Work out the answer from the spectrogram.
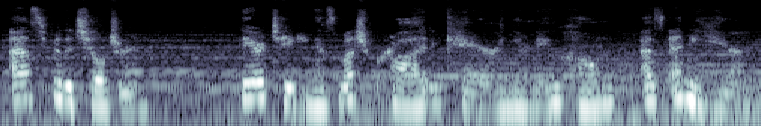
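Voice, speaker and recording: Music plays behind a woman acting a composed, proud female colony officer. She records a formal log for a sci-fi radio drama in a measured, mid-pitched voice. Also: close to an everyday voice.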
